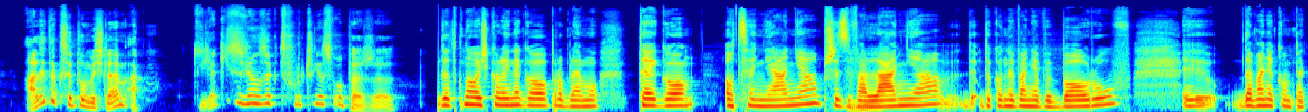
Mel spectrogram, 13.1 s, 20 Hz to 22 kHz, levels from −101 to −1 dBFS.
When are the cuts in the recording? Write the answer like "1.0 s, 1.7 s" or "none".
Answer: 11.8 s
